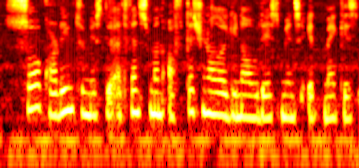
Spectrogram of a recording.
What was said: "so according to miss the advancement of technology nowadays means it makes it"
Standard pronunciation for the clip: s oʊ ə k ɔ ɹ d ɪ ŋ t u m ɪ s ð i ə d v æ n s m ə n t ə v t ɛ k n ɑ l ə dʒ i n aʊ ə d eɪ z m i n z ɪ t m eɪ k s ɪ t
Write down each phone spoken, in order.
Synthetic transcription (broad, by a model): s oʊ ə k ɔ ɹ d ɪ ŋ t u m ɪ s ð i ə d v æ n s m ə n ə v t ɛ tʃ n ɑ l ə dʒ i n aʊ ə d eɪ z m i n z ɪ t m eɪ k ɪ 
